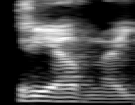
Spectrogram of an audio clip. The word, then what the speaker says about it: Triavna: You got into art with your studies, National High School of Applied Arts in, how do you say it? Triavna? Triavna, yes. Triavna, okay.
